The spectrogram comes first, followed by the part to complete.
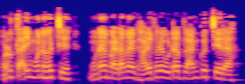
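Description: A man voicing a bold, nosy young village lad in a comic cartoon, blunt and suspicious, with a squeaky pitched-up voice. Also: racing, a bit bright.

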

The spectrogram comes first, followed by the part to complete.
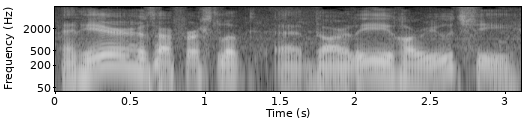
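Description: A man calls live bowling. His pitch moves in a lively way and his manner is jovial. The noise of a bowling alley is clearly present behind him. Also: normal speed. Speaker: bowling commentator. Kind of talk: live sports commentary with some sponsor reads. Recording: noisy bowling alley broadcast.

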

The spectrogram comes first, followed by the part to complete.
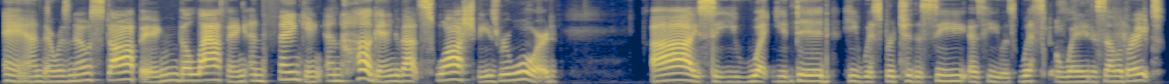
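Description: A woman reading a children's picture book aloud as a library storyteller, expressively, with emphasis and dramatic pauses. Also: medium pitch, fairly even intonation.

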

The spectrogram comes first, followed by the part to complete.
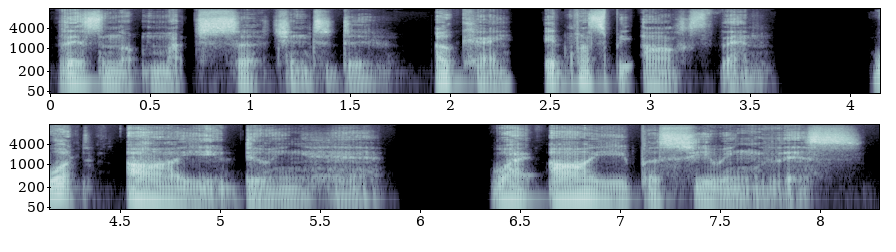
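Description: A man voicing the cold, dry inner logic of a detective in a video game, measured and analytical, with a gravelly, husky delivery. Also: a bass voice, darkish tone, no room sound, exaggerated voice. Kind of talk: scripted video game voice acting, second-person narration.

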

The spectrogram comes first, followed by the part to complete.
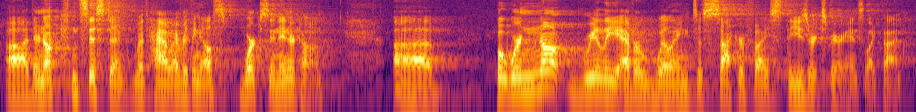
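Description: Bright-voiced man presenting in a reverberant hall. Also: medium pitch, normal speed. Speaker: software engineer, conference speaker. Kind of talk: prepared conference talk on technology. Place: indoor conference room, speaking on stage.

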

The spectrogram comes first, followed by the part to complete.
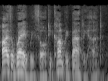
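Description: A man's voice: lowish voice, very animated, fairly quick, a bit bright, slightly rough, heavily acted. An actor playing an anxious young male student, telling his story in a rambling, worried way in a radio drama. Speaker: student suspect. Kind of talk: BBC radio drama acting.

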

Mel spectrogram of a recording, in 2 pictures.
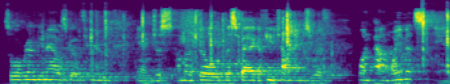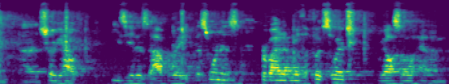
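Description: A young man giving a casual live product demo, halting with many ums and uhs. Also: medium pitch, fairly even intonation, dark tone, slight background noise. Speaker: product demonstrator. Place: large trade-show style hall, indoors. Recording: distant echoey hall, dull sound.

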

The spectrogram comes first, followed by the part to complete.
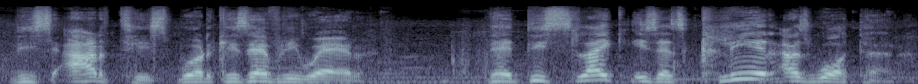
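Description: A man's voice: a little high, very animated, moderate pace, fairly bright tone. A middle-aged man playing an earnest, cautious ancient Greek street vendor in a video game, speaking in a cautioning manner. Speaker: non-player game character. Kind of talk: scripted game dialogue.

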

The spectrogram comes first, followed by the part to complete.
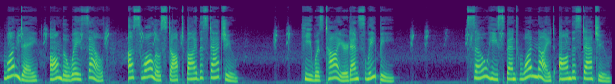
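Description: A woman's voice: high voice, very animated, takes it slowly, no room sound. A woman narrating a scripted children's story in simple, carefully phrased sentences.

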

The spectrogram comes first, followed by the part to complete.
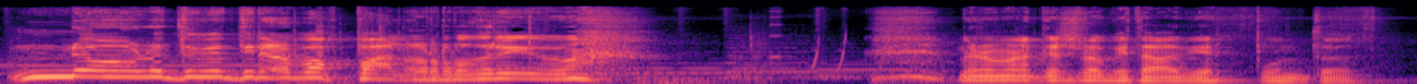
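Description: A man's voice: high-pitched, sing-song, a little fast. A young man giving casual live gameplay commentary as a streamer. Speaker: game streamer. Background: loud game music.

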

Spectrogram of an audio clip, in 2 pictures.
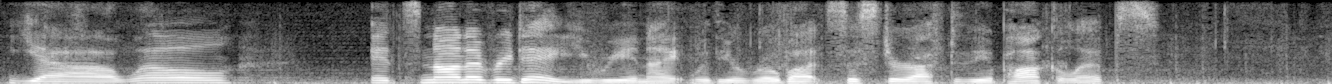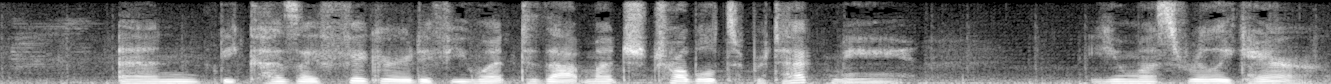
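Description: Plucky, low-voiced loyal sister. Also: female voice, unhurried, a little hiss or hum. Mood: warm, wry. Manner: wry, sincere, direct. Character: plucky, loyal younger sister, defiant human adventurer. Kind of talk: dramatic video game acting.

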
